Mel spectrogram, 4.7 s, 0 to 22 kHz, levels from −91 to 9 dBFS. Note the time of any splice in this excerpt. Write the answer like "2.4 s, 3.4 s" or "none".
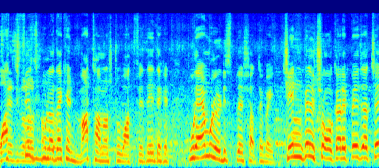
3.4 s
